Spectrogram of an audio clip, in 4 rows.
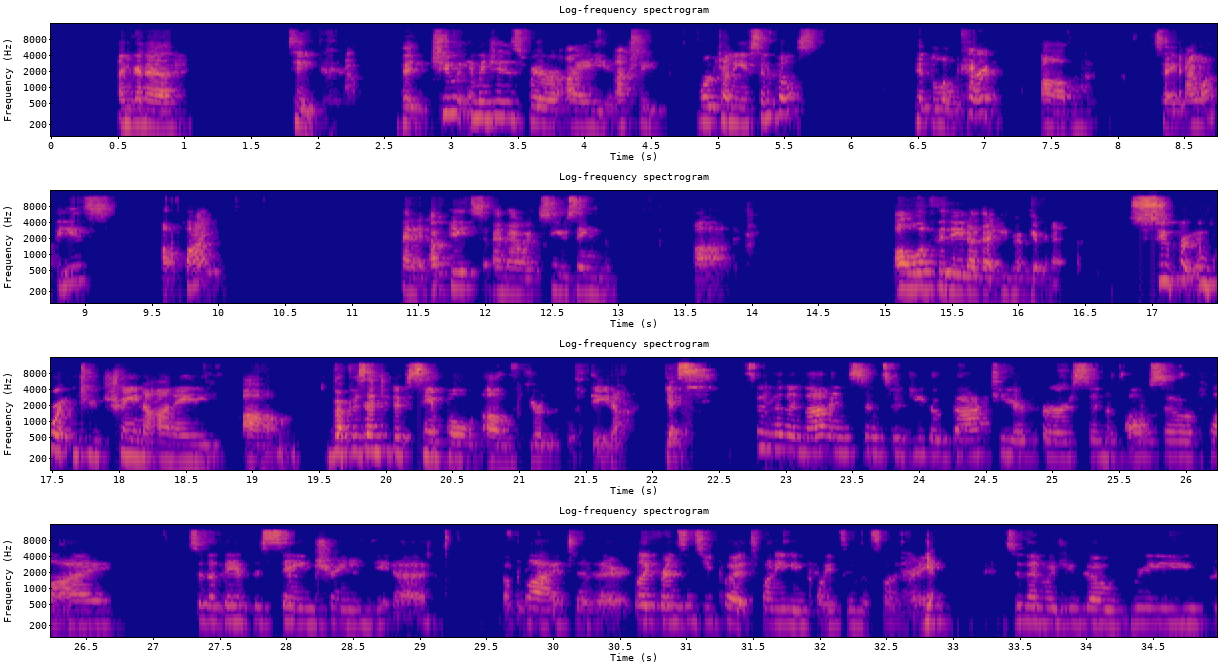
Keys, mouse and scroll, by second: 0.0-5.7 drag, 6.2 click.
